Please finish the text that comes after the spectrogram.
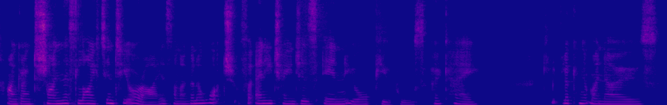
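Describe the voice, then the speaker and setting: A woman playing a calm, reassuring doctor in a soft-spoken ASMR roleplay, gently drifting in and out of whispers. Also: mid-range voice. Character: calm, reassuring female clinic doctor for zombie patients. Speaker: ASMR performer.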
